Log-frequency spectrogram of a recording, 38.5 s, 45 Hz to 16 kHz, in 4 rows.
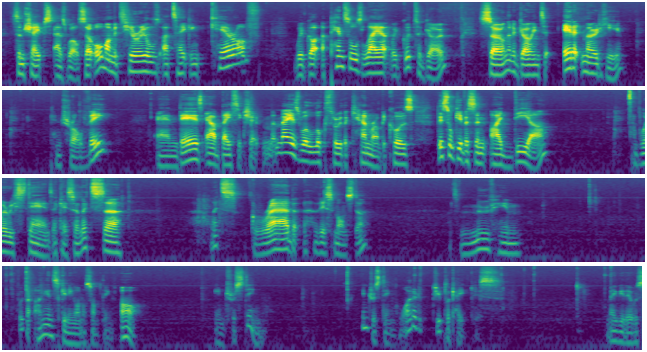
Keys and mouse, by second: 7.8 click, 10.5 ctrl+v, 10.7 ctrl+v, 11.8-12.5 middle drag, 13.2 KP_0, 19.6 KP_1, 21.0 g, 29.5 Tab, 33.4 Tab, 35.0 click, 35.9 b, 37.5 x.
